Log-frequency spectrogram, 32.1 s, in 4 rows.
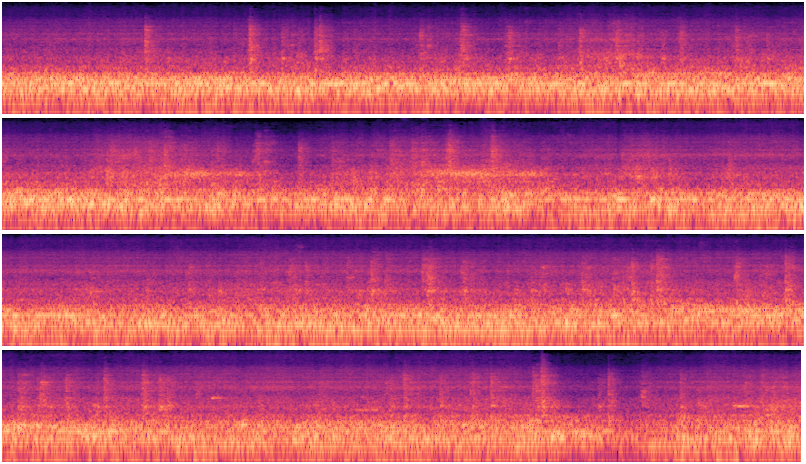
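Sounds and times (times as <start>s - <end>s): train wheels rumbling on rail: 0.0s - 32.0s
wheels clicking over rail joints: 2.5s - 3.4s, 16.8s - 32.0s.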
